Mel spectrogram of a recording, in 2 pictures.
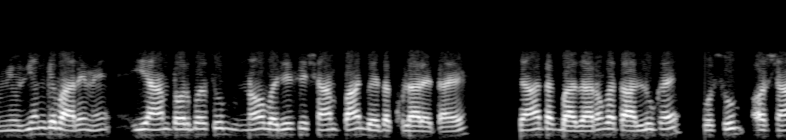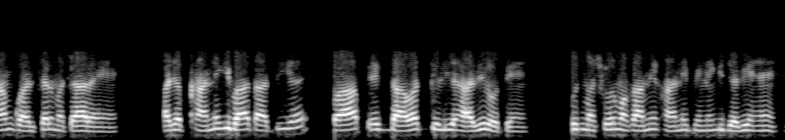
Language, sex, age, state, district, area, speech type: Urdu, male, 60+, Maharashtra, Nashik, urban, conversation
